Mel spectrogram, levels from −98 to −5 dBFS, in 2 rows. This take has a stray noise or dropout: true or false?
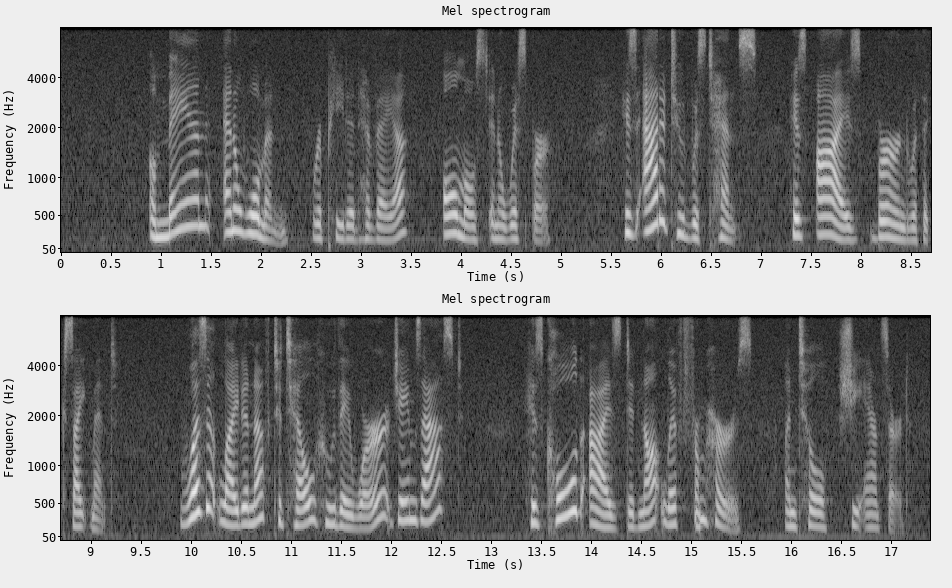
false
